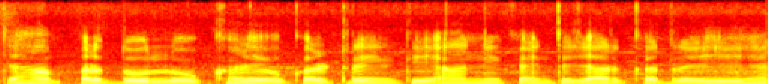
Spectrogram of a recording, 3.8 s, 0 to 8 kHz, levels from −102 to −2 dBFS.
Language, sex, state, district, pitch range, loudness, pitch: Hindi, male, Uttar Pradesh, Lucknow, 125-135 Hz, -17 LUFS, 125 Hz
